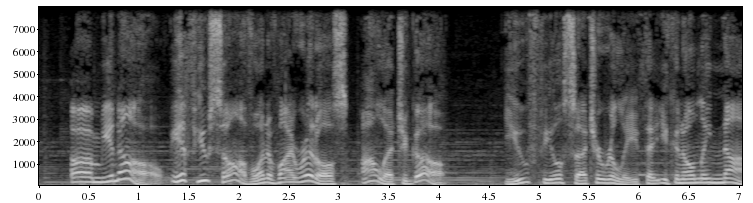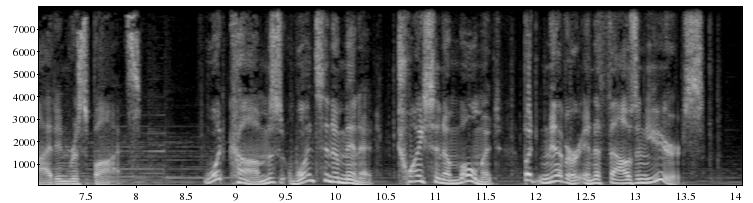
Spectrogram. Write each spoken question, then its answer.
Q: What comes once in a minute, twice in a moment, but never in a thousand years?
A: It's the letter M.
